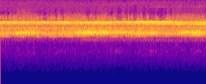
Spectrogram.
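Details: Crickets in natural ambience, a continuous high shrill trill in two steady bands with a faint shimmering pulse, unbroken throughout, with no other sounds.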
